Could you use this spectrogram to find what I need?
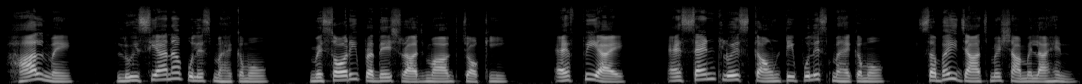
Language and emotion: Sindhi, neutral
